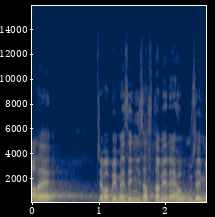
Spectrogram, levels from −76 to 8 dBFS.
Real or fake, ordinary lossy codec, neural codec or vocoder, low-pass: real; Opus, 64 kbps; none; 14.4 kHz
